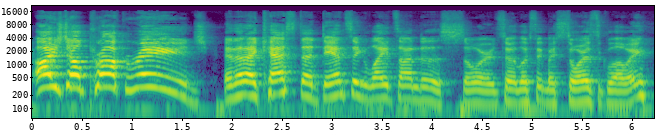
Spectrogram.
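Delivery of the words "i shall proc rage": pitched-up, drawn-out heroic declaration; barbarian battle cry. Acted. Player as barbarian answering the kids, grand battle cry. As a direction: proclaim it with mock-epic grandeur.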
